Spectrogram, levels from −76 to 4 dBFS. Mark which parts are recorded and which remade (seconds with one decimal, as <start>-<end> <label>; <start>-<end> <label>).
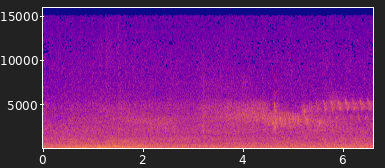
0.0-0.5 recorded; 0.5-4.5 remade; 4.5-6.6 recorded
